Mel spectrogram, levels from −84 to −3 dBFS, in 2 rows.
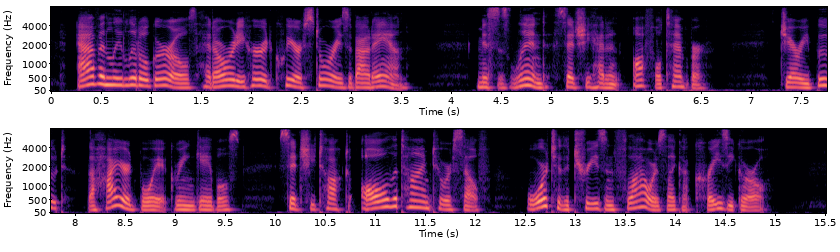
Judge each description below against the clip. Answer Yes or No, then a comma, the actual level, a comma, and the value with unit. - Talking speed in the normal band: Yes, average, 170 wpm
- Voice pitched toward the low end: No, medium, 165 Hz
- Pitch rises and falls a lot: Yes, wide, 5.8 semitones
